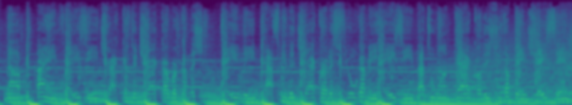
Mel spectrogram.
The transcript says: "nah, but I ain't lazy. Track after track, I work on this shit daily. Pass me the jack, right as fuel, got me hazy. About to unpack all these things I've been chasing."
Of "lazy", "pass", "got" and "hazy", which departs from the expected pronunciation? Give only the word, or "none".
none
